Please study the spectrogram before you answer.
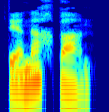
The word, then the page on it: Der Nachbarn: German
